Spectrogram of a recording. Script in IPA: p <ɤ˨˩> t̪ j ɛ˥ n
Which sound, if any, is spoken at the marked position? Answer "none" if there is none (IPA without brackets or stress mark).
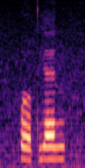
ɤ˥˩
